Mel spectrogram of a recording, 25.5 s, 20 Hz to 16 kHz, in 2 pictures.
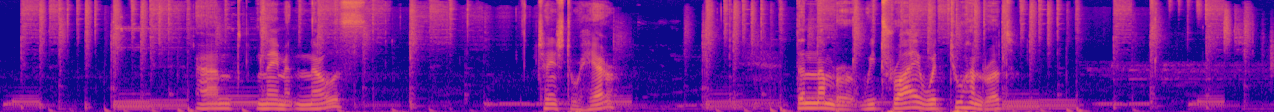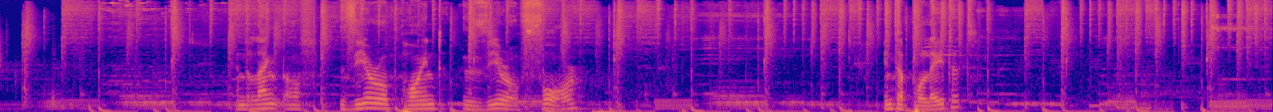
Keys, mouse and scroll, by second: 2.0 click, 4.4-5.6 scroll down 1, 5.6-7.1 drag, 7.2 0, 13.3-14.8 drag, 18.2-21.5 scroll down 14, 21.5 click, 22.4-24.4 scroll down 10, 24.4-25.4 drag.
